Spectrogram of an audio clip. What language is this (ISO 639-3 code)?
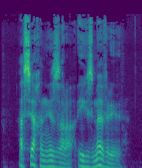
kab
